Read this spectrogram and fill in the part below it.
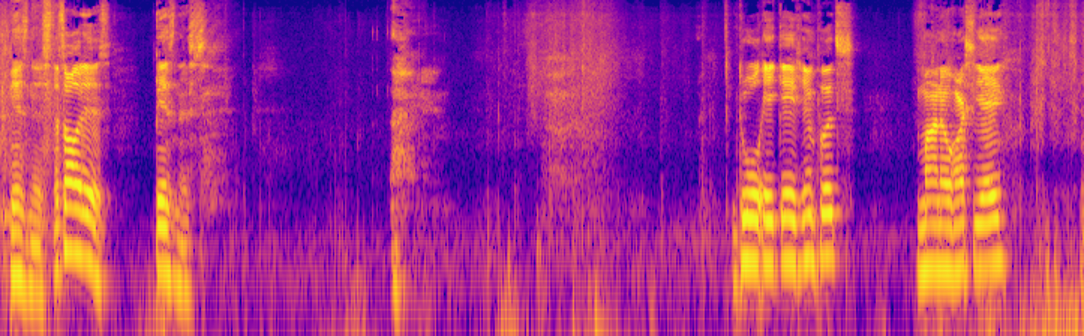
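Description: A man talks close by, calmly and in short bursts.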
